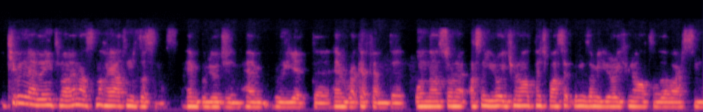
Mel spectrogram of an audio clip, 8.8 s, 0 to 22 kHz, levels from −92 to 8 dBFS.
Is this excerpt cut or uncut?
cut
